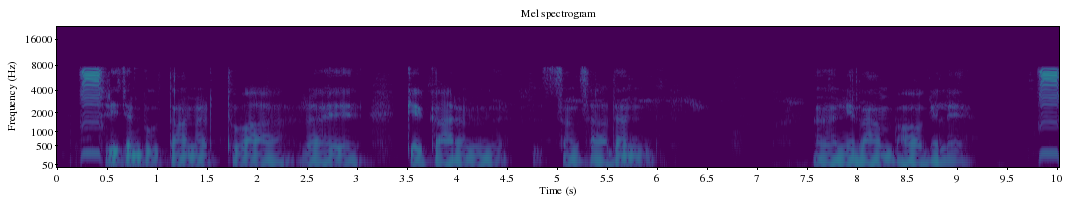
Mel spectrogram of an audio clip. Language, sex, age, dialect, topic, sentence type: Maithili, male, 18-24, Southern/Standard, banking, statement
